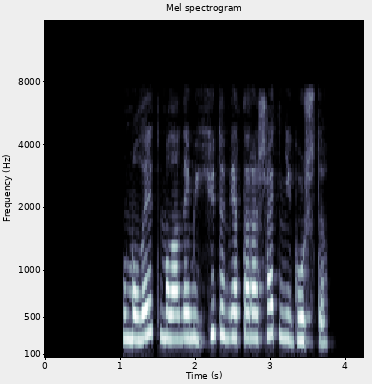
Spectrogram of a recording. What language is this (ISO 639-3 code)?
chm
